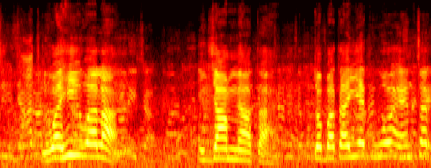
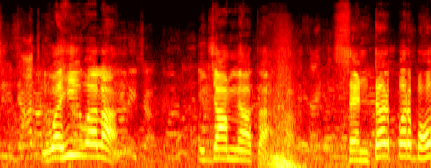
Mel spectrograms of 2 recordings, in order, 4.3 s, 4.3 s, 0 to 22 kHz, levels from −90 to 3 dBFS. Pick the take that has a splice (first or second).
second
